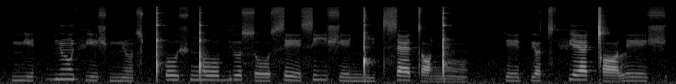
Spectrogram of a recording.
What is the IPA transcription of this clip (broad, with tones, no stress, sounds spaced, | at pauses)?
mʲ e˨ t bʲ õ˦ fʲ e˨ ʃ mʲ õ˨ s ǃʼ o˦ ʃ ŋ͡ǃ o˦ bʲ o˦ s o˨ s e˦˨ s i˦ ʃ e˨ ŋ͡ǃ i˨ t s æ˦ t ɒ˨ ŋ͡ǃ õ˨ | k e˨ pʲ ɒ˨ t͡s fʲ æ˦ ǀ ɒ˨ l e˦ ʃ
